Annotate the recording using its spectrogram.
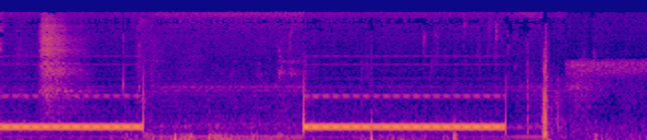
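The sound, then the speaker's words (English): A radio show's phone call to Tiger Woods connects: a brief burst of dialing noise, then two long, steady, mid-pitched electronic ring tones separated by a pause, ending with a sharp click as the line picks up. “So let's give Tiger a call.”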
